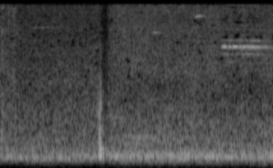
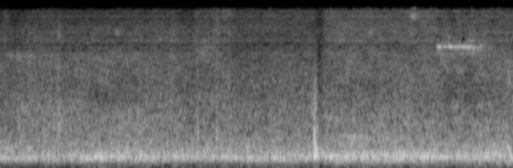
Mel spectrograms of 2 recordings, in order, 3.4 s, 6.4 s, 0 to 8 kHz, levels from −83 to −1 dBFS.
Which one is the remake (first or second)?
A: second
